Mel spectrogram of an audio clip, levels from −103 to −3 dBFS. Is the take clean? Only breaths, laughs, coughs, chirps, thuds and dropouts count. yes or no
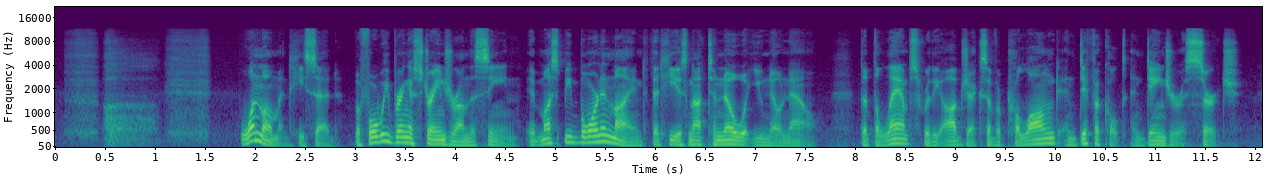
no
